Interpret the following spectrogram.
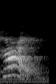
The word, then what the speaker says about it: high: hole hole right are like high right I don't say I I don't think I I think hi all right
